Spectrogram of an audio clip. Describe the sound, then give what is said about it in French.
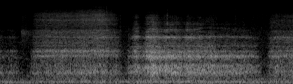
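Laboured, gasping breathing of a sick person with lung complications struggling for air. Long noisy inhalations and exhalations follow in a slow, uneven rhythm, with no talk over them. “Je vais mourir, Yann, c'est comme ça. J'arrive plus à respirer.”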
